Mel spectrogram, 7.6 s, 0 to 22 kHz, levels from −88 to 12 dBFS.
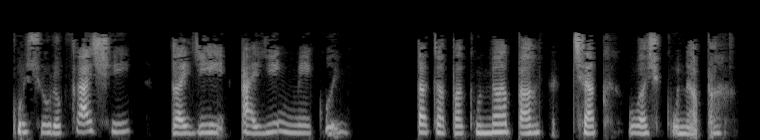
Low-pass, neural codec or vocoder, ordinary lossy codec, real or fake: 9.9 kHz; codec, 24 kHz, 1.5 kbps, HILCodec; MP3, 32 kbps; fake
